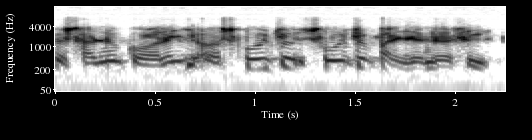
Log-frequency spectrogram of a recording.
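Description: Speech only: a person talking without a break, the voice thin and narrow as heard over a telephone line.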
